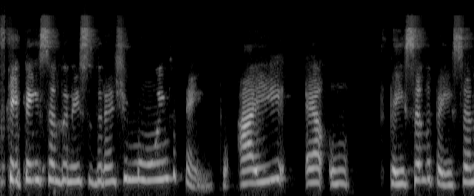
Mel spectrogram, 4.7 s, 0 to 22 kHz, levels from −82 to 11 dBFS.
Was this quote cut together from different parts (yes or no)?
no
